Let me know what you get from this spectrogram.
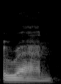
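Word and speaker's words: Ouran: High School Host Club, trust me, that's how it's pronounced, Uran, okay.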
